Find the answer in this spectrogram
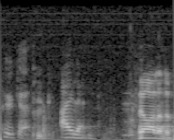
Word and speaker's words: Phuket: you been in in Thailand okay oh it's pronounced Phuket Phuket Island the island of Phuket Phuket yeah very nice we went out one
